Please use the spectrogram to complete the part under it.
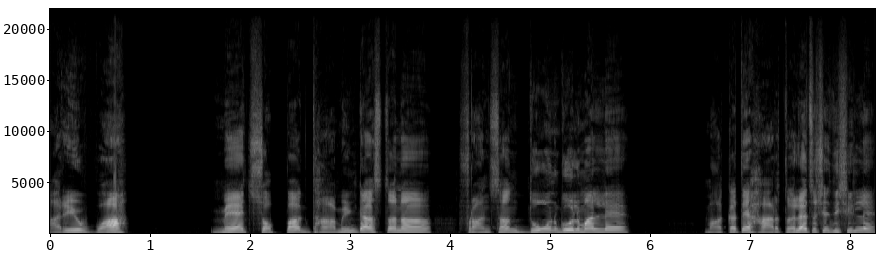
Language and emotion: Goan Konkani, surprised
